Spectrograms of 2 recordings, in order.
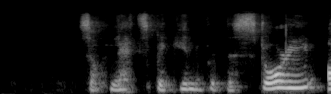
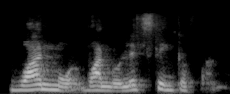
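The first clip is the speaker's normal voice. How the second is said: ordinary delivery, nothing marked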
